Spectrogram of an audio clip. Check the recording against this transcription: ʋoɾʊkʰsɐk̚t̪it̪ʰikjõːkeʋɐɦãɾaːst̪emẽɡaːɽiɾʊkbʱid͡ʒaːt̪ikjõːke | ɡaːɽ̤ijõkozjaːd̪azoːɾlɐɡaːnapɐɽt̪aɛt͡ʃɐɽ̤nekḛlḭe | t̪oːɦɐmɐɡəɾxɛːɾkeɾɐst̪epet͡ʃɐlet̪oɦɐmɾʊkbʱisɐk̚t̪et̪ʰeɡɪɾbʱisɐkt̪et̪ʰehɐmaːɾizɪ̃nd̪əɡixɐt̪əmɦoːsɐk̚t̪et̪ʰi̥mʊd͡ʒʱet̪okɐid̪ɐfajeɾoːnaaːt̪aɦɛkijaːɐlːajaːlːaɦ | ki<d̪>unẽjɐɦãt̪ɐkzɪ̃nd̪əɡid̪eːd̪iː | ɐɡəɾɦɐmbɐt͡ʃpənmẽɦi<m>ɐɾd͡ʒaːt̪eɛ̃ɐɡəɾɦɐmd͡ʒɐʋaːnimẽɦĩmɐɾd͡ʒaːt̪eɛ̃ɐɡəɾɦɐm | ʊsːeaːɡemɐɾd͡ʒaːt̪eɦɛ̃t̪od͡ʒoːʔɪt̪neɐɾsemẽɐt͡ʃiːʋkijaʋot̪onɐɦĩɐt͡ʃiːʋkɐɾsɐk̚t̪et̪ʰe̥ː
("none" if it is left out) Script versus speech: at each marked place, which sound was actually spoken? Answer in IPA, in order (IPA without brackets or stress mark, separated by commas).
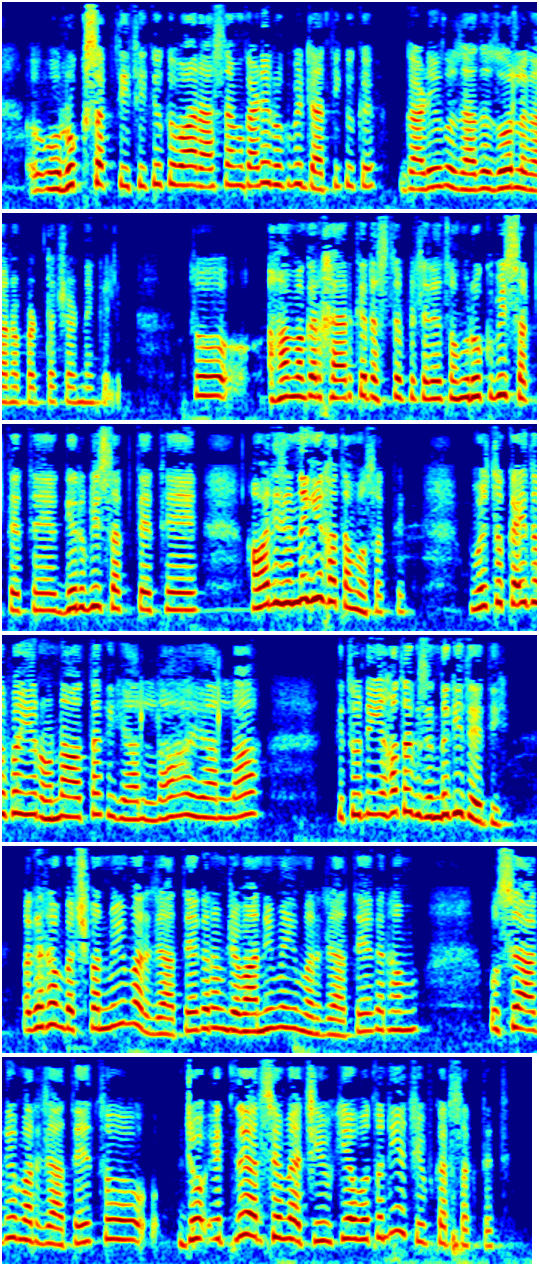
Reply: t̪, m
